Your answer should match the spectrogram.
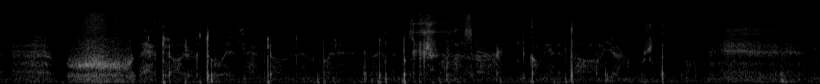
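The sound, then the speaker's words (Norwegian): A voice imitates slow, calm breathing into someone's neck as they sit taking a test, with several soft, airy breaths spaced a few seconds apart and faint clicks and rustles between them. “Så kjente jeg sånn rolig pusting i nakken.”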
